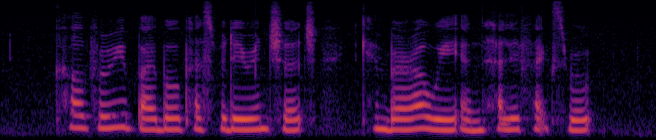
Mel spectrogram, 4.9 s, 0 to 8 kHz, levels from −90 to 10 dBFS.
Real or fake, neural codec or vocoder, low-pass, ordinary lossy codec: real; none; none; none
